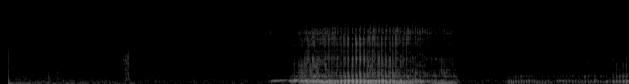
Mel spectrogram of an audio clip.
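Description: A loud, deep, rumbling snore lasting nearly two seconds, between quieter breaths; a dog snoring.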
